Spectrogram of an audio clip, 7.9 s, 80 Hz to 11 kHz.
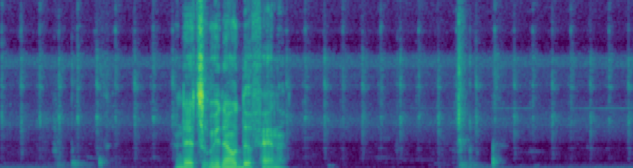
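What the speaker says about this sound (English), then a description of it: "The clock is much noisier." The clock on a Qilive Q.5962 38-liter 1600W mini oven ticks faintly and evenly while the fan is off, and a person speaks briefly over it.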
